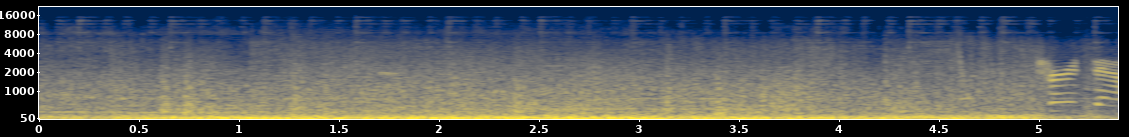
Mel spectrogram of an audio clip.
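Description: Artillery cruisers firing in a Homeworld: Deserts of Kharak desert battle, a heavy sustained rumble of booming shots and low roar, with a short radio-like voice chirp near the end.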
